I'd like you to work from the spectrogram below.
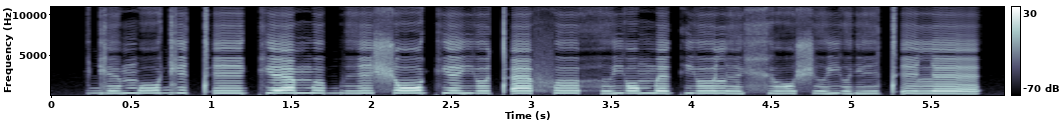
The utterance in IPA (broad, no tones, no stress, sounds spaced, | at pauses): ɡʲ æ̤ m ɔ̤ ɡʲ e tʼ e kʲ æ m ɵ bʱ e ʃ ɔ kʲ ɛ j ɵ tʼ æ f ɵ h ə̤ j ɔ m ɛ k j ɵ l ɛ̤ xʲ ɔ̤ ʃ ə̤ j ə̤ ɾʲ e̤ tʼ e l ɛ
